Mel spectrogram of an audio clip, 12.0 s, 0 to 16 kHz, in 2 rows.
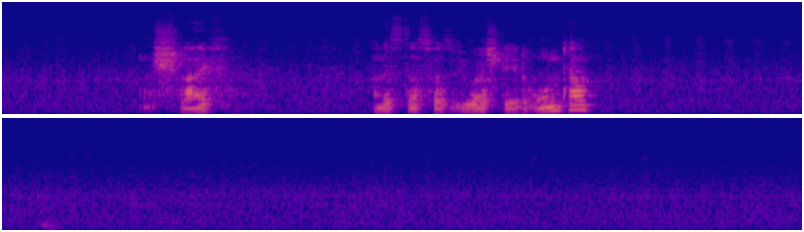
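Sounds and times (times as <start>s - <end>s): sanding stick rubbing plastic: 0.0s - 12.0s.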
